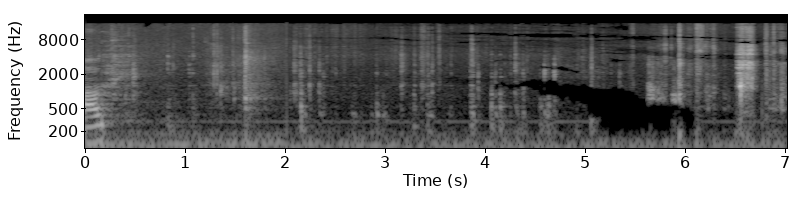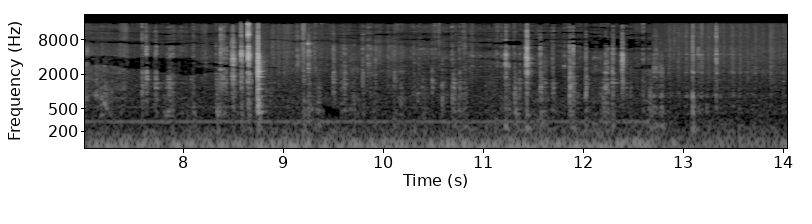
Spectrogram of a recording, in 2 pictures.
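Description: Metal tools clink and tap against a brake assembly.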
